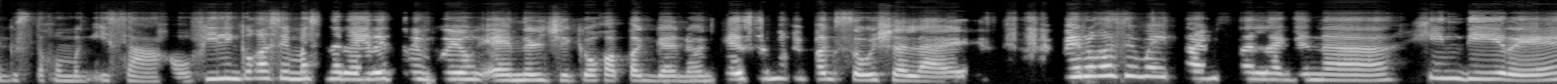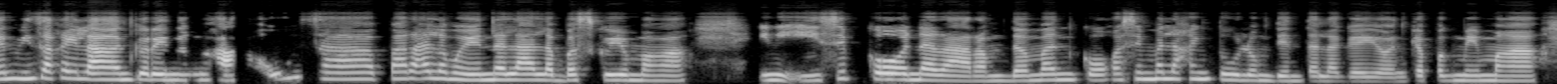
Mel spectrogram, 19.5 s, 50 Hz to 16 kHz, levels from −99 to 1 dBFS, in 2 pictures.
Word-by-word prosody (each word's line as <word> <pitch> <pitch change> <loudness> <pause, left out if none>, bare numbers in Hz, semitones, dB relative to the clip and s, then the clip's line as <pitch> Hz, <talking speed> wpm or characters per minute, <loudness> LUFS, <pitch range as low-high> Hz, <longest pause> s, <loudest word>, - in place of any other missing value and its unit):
gusto 230 0 -7
kong 210 -2 -8
mag-isa 205 -3 -6
ako. 180 -1 -10
Feeling 290 +3 +3
ko 300 - 0
kasi 310 -1 +3
mas 290 +1 +3
nare-retrieve 275 0 +3
ko 285 - -2
'yong 270 -2 +3
energy 230 0 +3
ko 225 0 0
kapag 220 -1 0
gano'n, 205 -1 -1
kaysa 270 +2 +3
makipag-socialize. 235 -9 +1 0.5
Pero 390 +2 +6
kasi 425 0 +4
may 390 -1 +1
times 310 -2 0
talaga 265 -3 0
na 240 -1 0 0.6
hindi 290 -3 +3
rin. 240 +5 +2
Minsan 300 +1 +1
kailangan 265 -4 +3
ko 260 - -1
rin 245 - +3
ng 235 -1 -5
makakausap, 275 - -3
para, 295 0 -1
alam 305 -1 -2
mo 270 - -1
'yon, 240 0 +1
nalalabas 245 -2 +1
ko - - -15
'yong 230 0 -1
mga 220 -1 -3 0.5
iniisip 230 +5 -4
ko, 265 -2 +3
nararamdaman 215 +1 -1
ko. 230 -1 -5
Kasi 255 +3 -3
malaking 290 0 -3
tulong 225 -3 -3
din 205 -1 -5
talaga 195 -1 -6
'yon 180 -1 -5
kapag 210 +1 -6
may 220 -1 -3
mga 210 -1 0
245 Hz, 160 wpm, -21 LUFS, 220-285 Hz, 0.6 s, Pero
